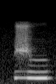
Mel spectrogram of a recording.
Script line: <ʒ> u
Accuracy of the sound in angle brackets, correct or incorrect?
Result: correct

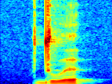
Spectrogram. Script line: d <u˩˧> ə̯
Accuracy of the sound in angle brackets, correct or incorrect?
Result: incorrect: u˧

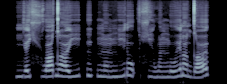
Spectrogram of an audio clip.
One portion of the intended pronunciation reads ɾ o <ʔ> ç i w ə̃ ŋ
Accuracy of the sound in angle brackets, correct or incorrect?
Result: correct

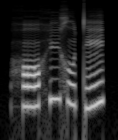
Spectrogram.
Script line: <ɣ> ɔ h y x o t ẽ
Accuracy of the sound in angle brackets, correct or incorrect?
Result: incorrect: h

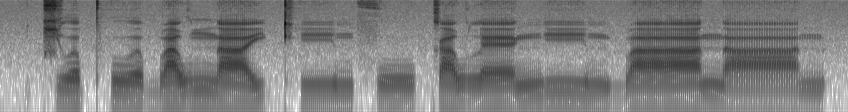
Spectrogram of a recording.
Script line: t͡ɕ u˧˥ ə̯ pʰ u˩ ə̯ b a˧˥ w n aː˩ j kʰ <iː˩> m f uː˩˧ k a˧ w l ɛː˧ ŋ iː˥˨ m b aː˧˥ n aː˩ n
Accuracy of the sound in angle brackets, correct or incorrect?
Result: correct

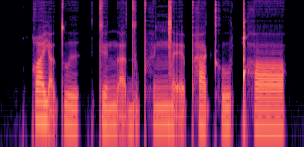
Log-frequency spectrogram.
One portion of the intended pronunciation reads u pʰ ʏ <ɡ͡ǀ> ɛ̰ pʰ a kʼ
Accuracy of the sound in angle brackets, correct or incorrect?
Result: incorrect: ŋ͡ǀ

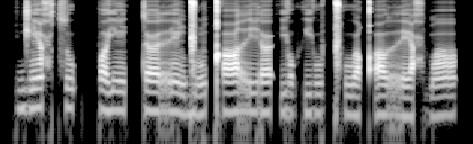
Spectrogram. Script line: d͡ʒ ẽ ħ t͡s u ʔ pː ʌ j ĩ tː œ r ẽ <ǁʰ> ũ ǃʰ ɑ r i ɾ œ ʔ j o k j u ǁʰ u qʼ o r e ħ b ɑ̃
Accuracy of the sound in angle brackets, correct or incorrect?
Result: incorrect: ɡ͡ǁ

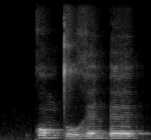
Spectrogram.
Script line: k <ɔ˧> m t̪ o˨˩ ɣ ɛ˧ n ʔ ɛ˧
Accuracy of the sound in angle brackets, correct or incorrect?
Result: correct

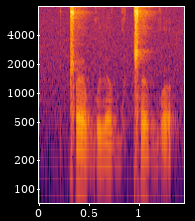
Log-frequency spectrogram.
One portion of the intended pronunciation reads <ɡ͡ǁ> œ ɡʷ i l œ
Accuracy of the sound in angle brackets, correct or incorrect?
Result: incorrect: ǁ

